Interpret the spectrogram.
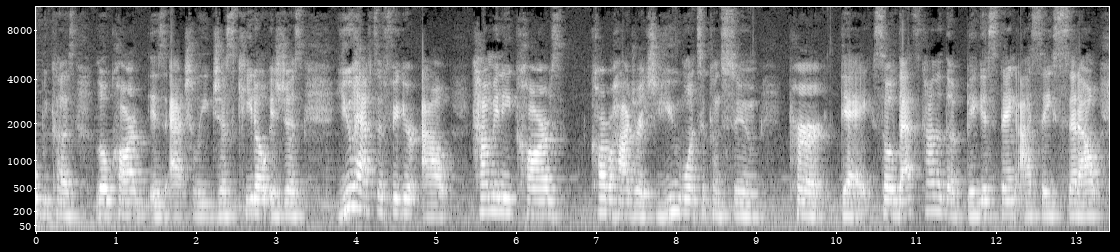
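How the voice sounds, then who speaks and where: A low-pitched young woman talks casually to camera, her voice congested from a cold. She rambles, with frequent fillers and restarts. The room is echoey, with faint music behind her. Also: fairly even intonation, unhurried, a bit bright. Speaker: vlogger.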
